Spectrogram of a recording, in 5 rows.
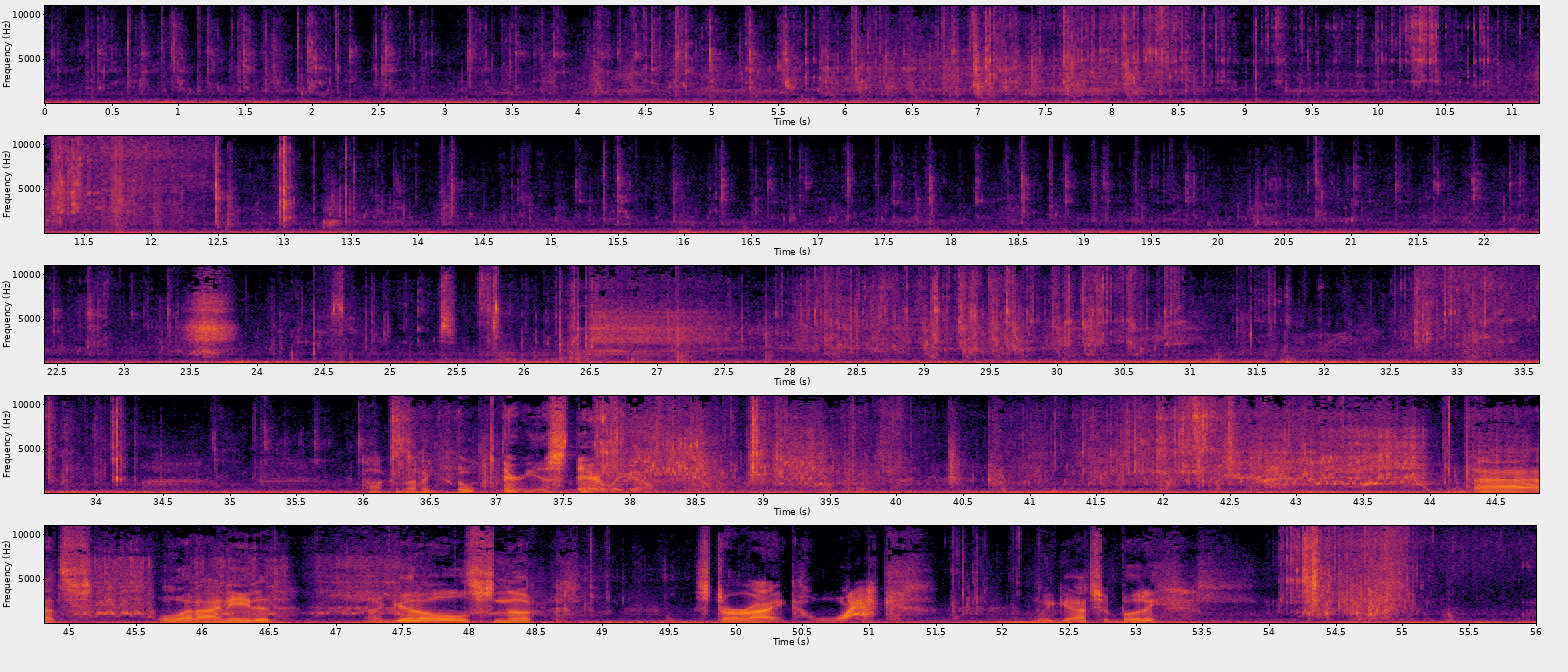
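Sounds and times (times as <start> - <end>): water sloshing against kayak hull: 0.0 - 49.8, 53.2 - 56.0
steady low rumble: 0.0 - 56.0
rush of water: 54.1 - 56.0.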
